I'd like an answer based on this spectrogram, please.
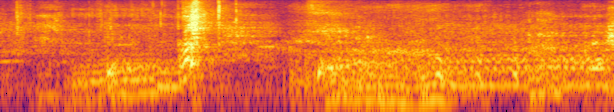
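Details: Samoyed playing tug with an American Eskimo dog, pulling it: low, rough, continuous rumbling growl that wavers in pitch, with a few scuffling clicks and thumps from the tussle.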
